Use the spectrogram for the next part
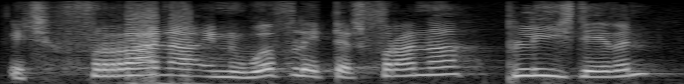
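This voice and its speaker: A man's voice: sits high, unhurried. A South African man with an Afrikaans accent, giving casual live commentary on a sim racing stream. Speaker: esports race commentator.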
